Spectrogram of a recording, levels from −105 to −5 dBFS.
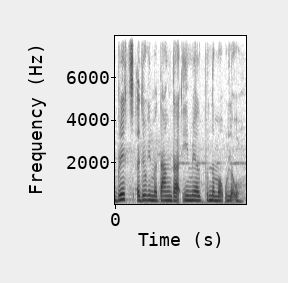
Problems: background sounds at intervals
